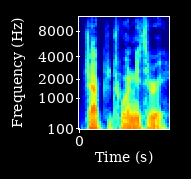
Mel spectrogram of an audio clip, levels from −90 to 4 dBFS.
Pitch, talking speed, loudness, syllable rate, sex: 80 Hz, 200 wpm, -20 LUFS, 6.6 syllables/s, male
